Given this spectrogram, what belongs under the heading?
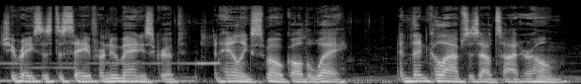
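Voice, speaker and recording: Man narrating dark fiction over music. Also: mid-range voice, fairly even intonation, moderate pace. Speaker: narrator of a horror fiction podcast. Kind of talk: scripted dramatic story narration.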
